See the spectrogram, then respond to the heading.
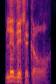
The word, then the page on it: Levitical: British English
